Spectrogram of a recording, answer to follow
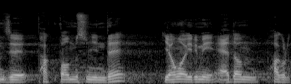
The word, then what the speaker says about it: Adam: 박범순 있데 영어 이름이 애덤으로 되 있습니다 왜냐면 제가 학부 때 전공이 원자핵을 전공을 했기 때문에 그때 애의 이제 미국식 발음이 애덤 하고 똑같아서 덤이라 이름을 쓰고 있습니다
